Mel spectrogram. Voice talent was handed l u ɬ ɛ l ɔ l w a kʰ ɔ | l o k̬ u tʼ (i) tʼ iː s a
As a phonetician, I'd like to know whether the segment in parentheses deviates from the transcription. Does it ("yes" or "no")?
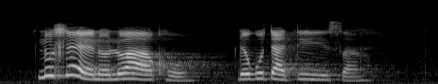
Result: yes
